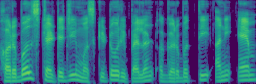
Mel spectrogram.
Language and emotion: Goan Konkani, neutral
